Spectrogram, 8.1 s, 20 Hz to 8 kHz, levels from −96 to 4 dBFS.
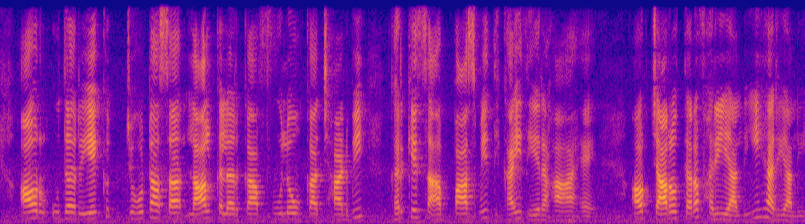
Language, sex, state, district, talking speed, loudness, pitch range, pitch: Hindi, female, Bihar, Saran, 200 wpm, -22 LUFS, 195-230 Hz, 210 Hz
